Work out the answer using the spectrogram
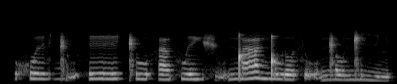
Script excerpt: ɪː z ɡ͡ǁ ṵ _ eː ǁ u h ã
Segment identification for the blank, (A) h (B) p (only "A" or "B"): A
